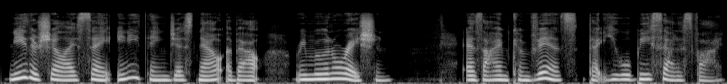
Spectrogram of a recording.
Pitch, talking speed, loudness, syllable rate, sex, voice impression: 215 Hz, 155 wpm, -17 LUFS, 5.1 syllables/s, female, very feminine, slightly young, adult-like, very thin, slightly relaxed, slightly weak, bright, soft, clear, fluent, slightly raspy, very cute, intellectual, very refreshing, sincere, calm, very friendly, very reassuring, unique, very elegant, very sweet, lively, kind, slightly modest, light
